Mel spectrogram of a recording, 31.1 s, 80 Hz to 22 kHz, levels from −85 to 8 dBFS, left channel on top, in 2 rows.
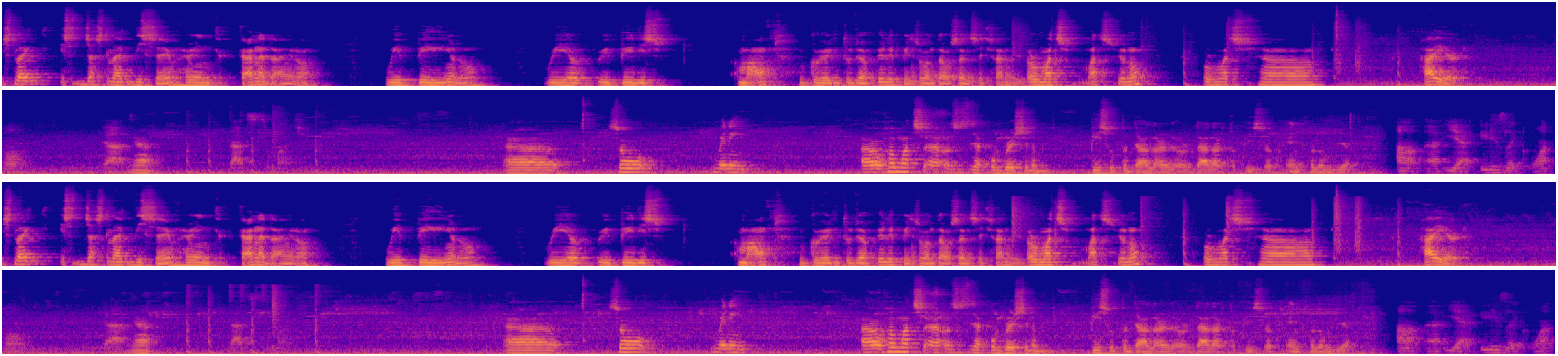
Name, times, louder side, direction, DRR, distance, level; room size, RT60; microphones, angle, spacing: voice 1, 0.0-3.1 3.8-4.8 5.4-6.7 7.3-11.5 12.0-13.2 14.2-14.7 16.8-17.1 20.6-21.3 21.6-22.2 22.6-23.2 24.1-26.1 26.4-29.1, equal, 10° right, 9 dB, 1.1 m, -23 dB
sound 1, 9.7-12.4 13.1-13.7 14.0-17.0 17.4-19.0, right 2 dB, 80° right, 1.0 m, -36 dB
sound 2, 13.3-29.3, equal, 55° right, 4.2 m, -36 dB
voice 2, 15.5-15.8 16.3-16.9 17.8-18.6 28.8-28.9 29.5-31.0, left 1 dB, 75° left, 4 dB, 3.8 m, -39 dB
15.0 x 13.0 x 3.0 m, 0.31 s
head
